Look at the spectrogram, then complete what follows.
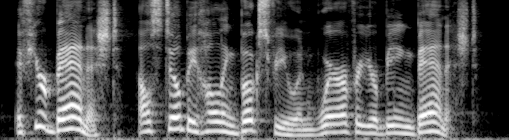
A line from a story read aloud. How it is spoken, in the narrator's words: Spike said angrily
